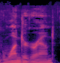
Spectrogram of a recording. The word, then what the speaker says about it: Wunderground: Looks like Wonderground, spelled with a U.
